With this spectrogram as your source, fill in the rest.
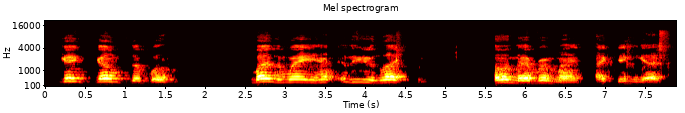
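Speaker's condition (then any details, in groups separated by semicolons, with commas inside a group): ALS; affects legs and lungs; burning in lungs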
